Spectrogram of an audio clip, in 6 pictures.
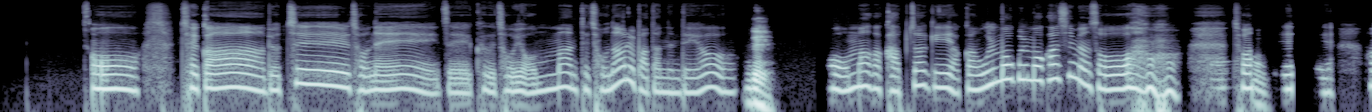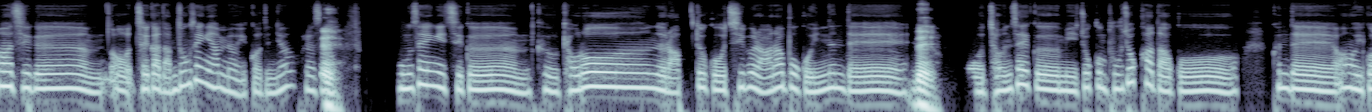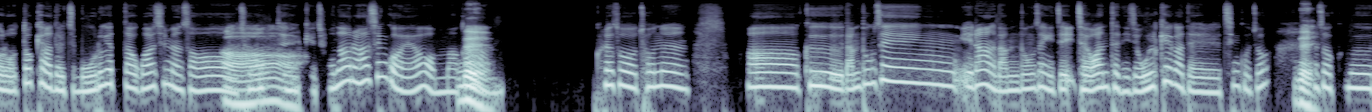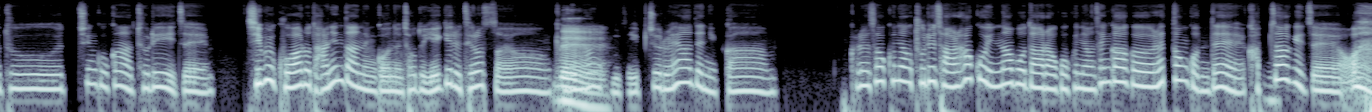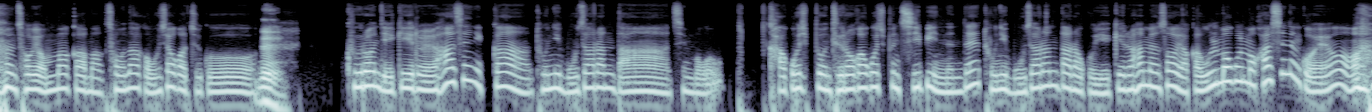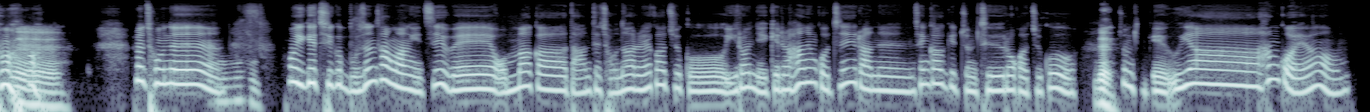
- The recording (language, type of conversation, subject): Korean, advice, 친구나 가족이 갑자기 돈을 빌려달라고 할 때 어떻게 정중하면서도 단호하게 거절할 수 있나요?
- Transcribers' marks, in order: laugh; other background noise; laugh; laugh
